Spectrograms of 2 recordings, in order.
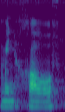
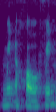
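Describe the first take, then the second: First: The last word stops on a lengthened vowel. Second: The last word ends with a short -in. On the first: "panjang seperti itu" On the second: "yang awalnya dibaca"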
